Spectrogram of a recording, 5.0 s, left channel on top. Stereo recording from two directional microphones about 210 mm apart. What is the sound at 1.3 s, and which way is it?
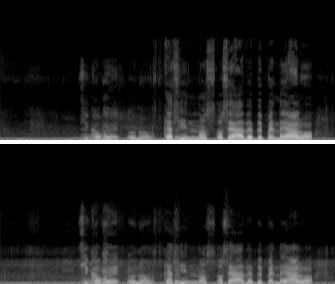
Speech, 40° right (ahead or behind).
